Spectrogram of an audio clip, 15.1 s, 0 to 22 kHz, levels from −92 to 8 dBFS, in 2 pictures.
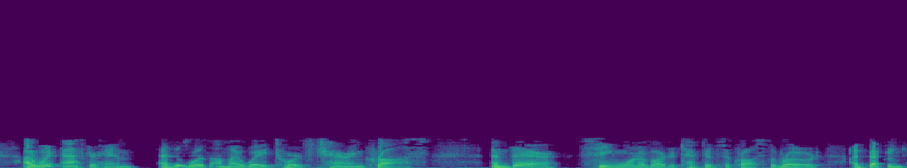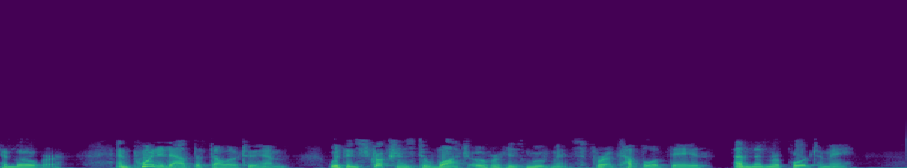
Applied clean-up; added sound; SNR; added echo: neural mask model Resemble Enhance denoiser.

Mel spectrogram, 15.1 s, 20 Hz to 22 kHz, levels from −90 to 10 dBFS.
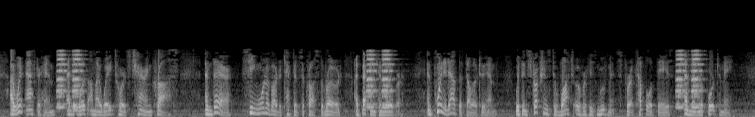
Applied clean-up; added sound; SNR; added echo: none; Vehicle horn, car horn, honking; 5 dB; none.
